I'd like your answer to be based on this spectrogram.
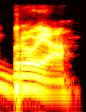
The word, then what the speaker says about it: Broja: jak bychom si mohli sladit tady naše broža nebo brocha. Koukám, že eh, albánská výslovnost je podle Wikipedie broja, eh, tak shodneme se na tom, abychom tady měli situaci ta Norvič a ten Norvič? – No nebudeme říkat Armando.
